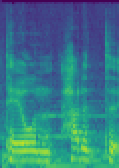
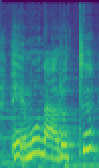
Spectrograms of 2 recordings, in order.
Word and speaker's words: 데온 하르트: 데몬 하르트가 된 이유는 자네 이름이 무엇인가 이랬는데 데온 하르트 이랬는데 이제 발음 이슈로 사람들이 데몬 하르트? 마족보다 더 마족 같은 이름이잖아! 이러면서 데몬 하르트 생활을 하게 됩니다.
